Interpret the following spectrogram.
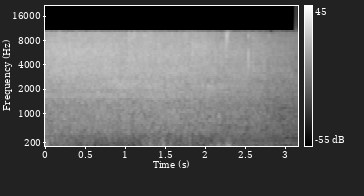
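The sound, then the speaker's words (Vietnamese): An audience at a Buddhist dharma gathering applauds steadily, a dense, even patter of many hands clapping at once, holding strong for a few seconds before easing off slightly at the end. No one speaks. “Xin vị dành tràng pháo tay để lắng nghe sự chia sẻ”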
